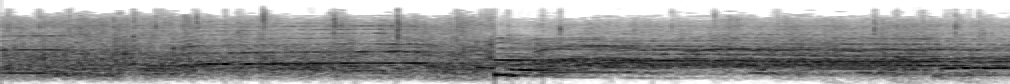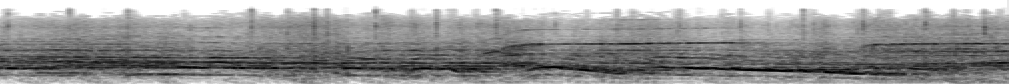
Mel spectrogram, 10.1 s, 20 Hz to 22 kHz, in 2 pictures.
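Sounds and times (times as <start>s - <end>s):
crowd cheering and shouting: 0.0s - 10.0s.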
